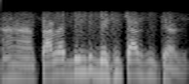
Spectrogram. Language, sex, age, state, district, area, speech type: Bengali, male, 30-45, West Bengal, Birbhum, urban, conversation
